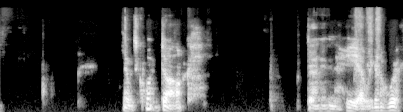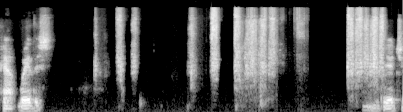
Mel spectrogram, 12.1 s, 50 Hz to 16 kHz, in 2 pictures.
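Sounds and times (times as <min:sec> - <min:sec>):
pastel scraping on paper: 0:05.3 - 0:05.8, 0:07.4 - 0:08.2, 0:08.8 - 0:12.0.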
